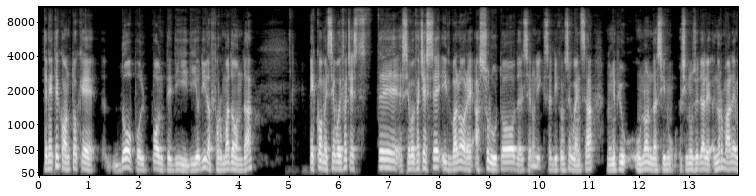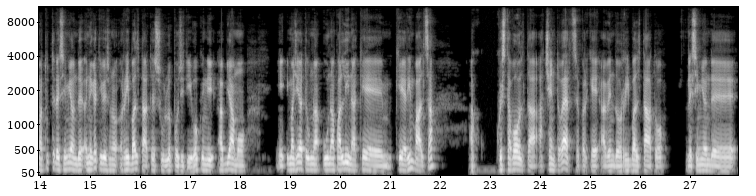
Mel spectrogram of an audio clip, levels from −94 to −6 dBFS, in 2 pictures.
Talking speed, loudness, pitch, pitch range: 135 wpm, -18 LUFS, 115 Hz, 105-130 Hz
